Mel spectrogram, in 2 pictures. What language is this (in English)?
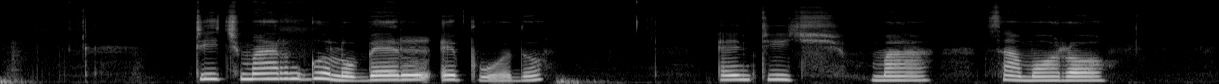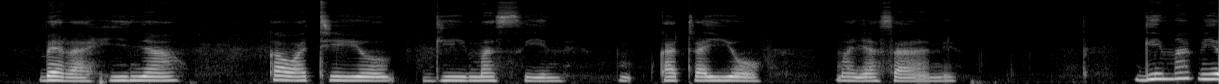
Luo (Kenya and Tanzania)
